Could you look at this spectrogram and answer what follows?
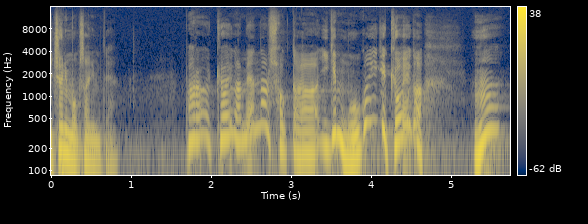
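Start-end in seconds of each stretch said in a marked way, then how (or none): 1.7-5.6 higher-pitched imitation of a grumbling deacon. Pastor imitating a rough-spoken deacon grumbling about the church, higher pitched. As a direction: mimic a gruff deacon complaining. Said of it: "이래 하더라고요".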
